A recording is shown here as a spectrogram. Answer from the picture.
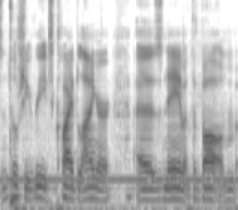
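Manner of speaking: ordinary talk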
